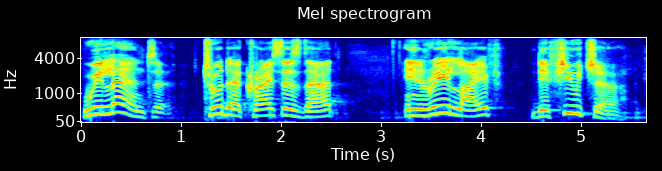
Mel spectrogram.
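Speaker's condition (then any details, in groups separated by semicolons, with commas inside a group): No condition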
